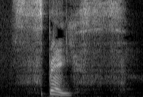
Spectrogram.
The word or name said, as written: Space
